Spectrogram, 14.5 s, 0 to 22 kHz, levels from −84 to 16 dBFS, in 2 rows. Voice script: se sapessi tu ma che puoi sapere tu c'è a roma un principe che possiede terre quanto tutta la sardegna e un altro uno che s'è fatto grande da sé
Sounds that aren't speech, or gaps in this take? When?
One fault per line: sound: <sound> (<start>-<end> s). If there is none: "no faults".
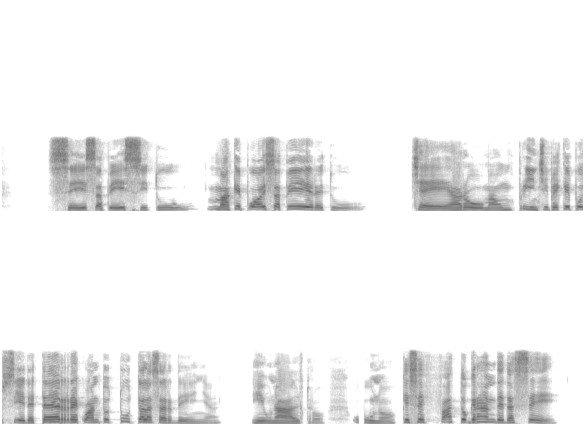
sound: dropout (11.7-11.8 s)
